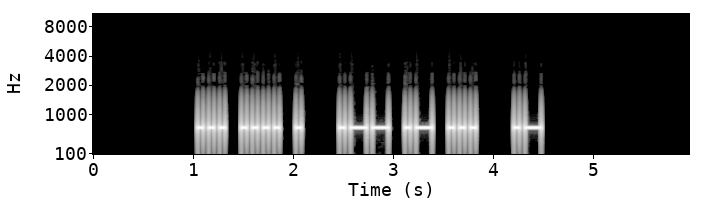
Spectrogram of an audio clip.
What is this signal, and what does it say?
Morse code, heard as a keyed tone, about 22 wpm, 700 Hz. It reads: SHE WAS A
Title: Sets of 3 Words 22wpm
